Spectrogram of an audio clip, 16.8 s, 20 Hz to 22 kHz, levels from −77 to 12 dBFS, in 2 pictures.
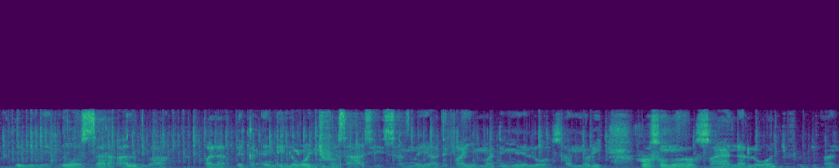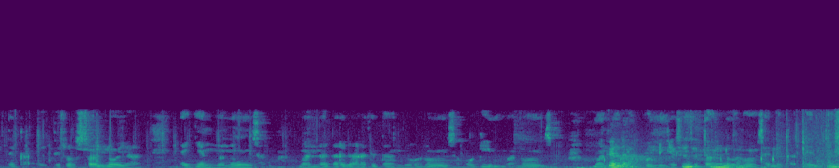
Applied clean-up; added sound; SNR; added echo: none; Bicycle; 4 dB; none.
